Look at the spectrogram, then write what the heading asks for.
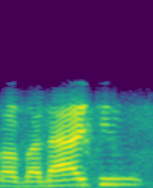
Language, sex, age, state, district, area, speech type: Bodo, female, 30-45, Assam, Udalguri, urban, conversation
